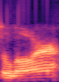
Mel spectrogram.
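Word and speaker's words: Loehr: sports minutes by James lore I think that's how to pronounce his last name but spelled L so e HR and it's a book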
